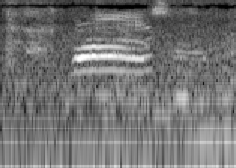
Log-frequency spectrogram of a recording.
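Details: Hungry stray cat living on the street, asking for food: a single drawn-out meow with clear stacked harmonics, steady then slightly falling, over low background rumble.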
